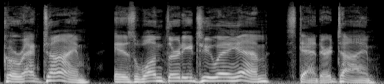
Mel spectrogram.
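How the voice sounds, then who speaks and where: Wry radio newsman, lively pitch. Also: unhurried, dry recording. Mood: wry newsreading. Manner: wry, casual, dry-humored. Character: laid-back, sardonic male radio newsman and disc jockey. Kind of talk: naturalistic audio drama acting.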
